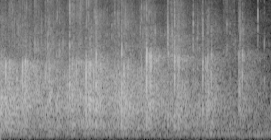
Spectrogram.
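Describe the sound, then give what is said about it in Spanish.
An audience applauds the word of God, a dense, steady patter of many hands clapping that holds for a few seconds and then begins to taper off, with no voices over it. “Pero yo sé que usted está aplaudiendo la palabra de Dios, pero es que si quieren aplaudir, aplaudan, pero en esos momentos no sé si quedarme callado”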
